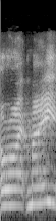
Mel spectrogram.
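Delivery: put-on high, loud Aussie accent. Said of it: "I can do that Aussie stuff".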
